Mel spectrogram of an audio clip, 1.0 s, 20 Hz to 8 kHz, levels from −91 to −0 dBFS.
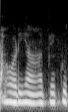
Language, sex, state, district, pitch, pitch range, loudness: Hindi, female, Bihar, Jamui, 200 Hz, 195-205 Hz, -14 LUFS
